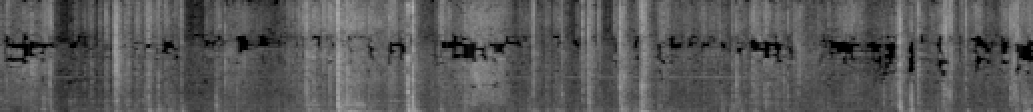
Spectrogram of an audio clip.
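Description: Cardboard box being cut open with a utility knife and its flaps pulled back: irregular scraping and rustling of knife, packing tape and cardboard, with a few sharper knocks.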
